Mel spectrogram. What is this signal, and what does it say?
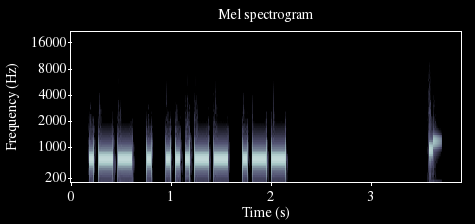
Morse code, heard as a keyed tone, about 25 wpm, 700 Hz. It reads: WE3W
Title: USA Call Signs - 2x Character Spacing - 25wpm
